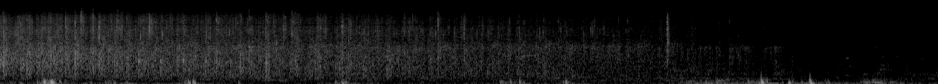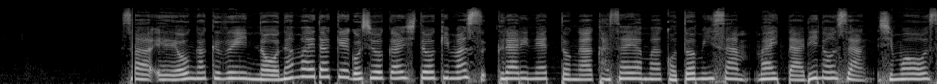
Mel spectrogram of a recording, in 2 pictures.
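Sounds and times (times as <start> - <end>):
audience applause: 0.0 - 7.9
speech: 11.0 - 18.7.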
